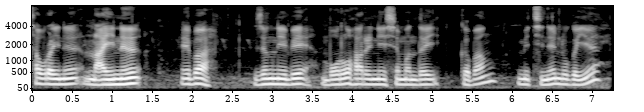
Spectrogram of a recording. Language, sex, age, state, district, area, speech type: Bodo, male, 60+, Assam, Baksa, urban, spontaneous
